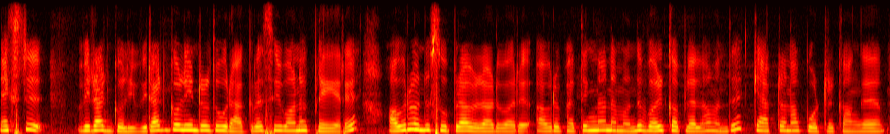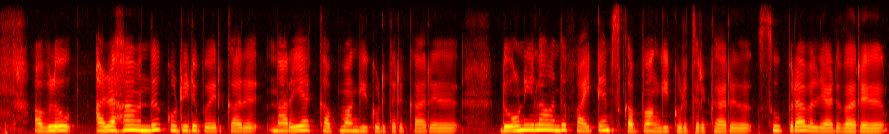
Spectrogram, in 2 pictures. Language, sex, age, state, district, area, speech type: Tamil, female, 18-30, Tamil Nadu, Cuddalore, urban, spontaneous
